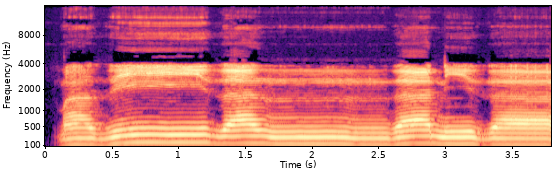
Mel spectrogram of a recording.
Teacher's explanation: Ini jangan zanza, tapi ditahan suara di sini. Ini ikhfa, membunyikan suara dengan dengung samar.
